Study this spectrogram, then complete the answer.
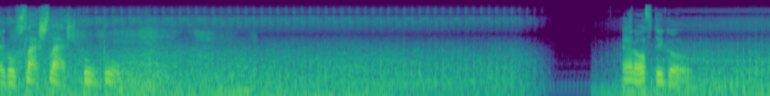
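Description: A young man speaks briefly into a headset microphone.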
